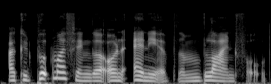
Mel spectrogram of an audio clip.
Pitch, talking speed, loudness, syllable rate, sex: 180 Hz, 245 wpm, -20 LUFS, 5.3 syllables/s, female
